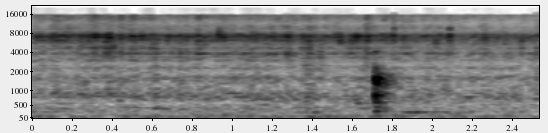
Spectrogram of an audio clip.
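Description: Tomatoes hit hot frying spices in a pan for a chicken aloo gosht, giving a steady, fairly quiet sizzle with a brief stirring scrape partway through and no talking.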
